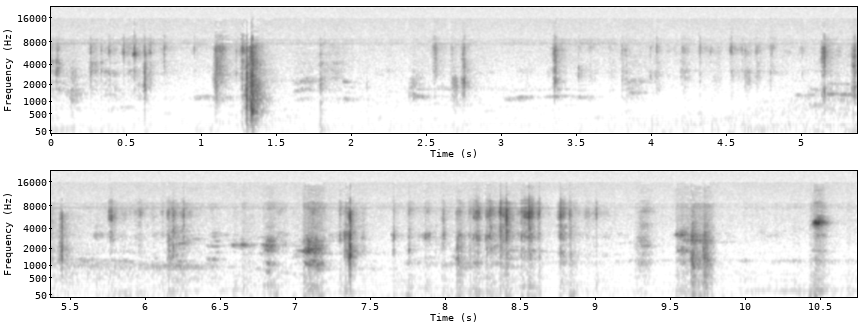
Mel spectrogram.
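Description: Plastic parts of a phone tap and click as they are handled.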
